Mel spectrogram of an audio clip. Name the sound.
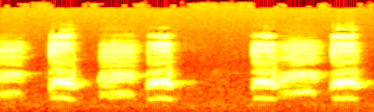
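common raven calls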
